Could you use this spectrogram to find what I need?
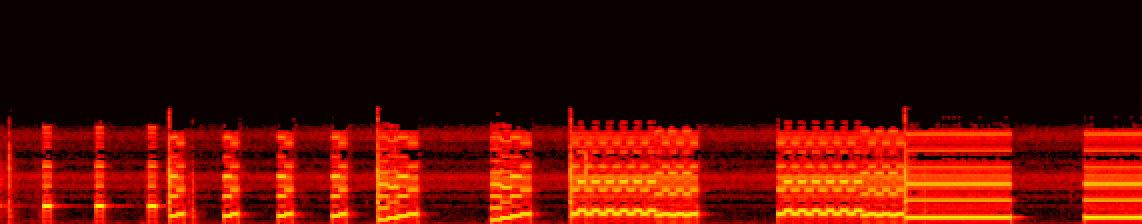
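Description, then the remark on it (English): Electronic alarm clock tones played while selecting the alarm sound in the clock's setup menu: a quick series of short, bright beeps, then several longer warbling, ringing bursts in changing patterns, loud and with no voices. “Alarm on, snooze, set alarm hour, set alarm minute, set alarm volume, set alarm sound.”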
